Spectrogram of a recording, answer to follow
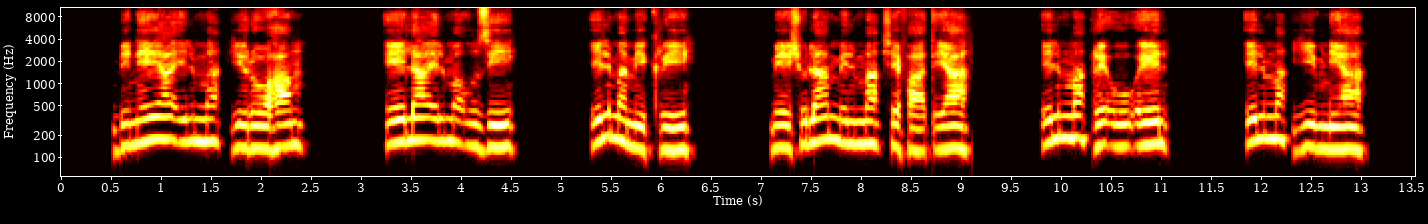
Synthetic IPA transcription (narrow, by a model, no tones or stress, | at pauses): bɪneːjaːɪlmɐjɛɾoːɦaːm | ʔeːlaːɪlmɐʊziː | ɪlmɐmɪkɾiː | meːʃʊlaːmɪlmɐʃɛfaːt̪ʼɪjaː | ʔɪlmɐɾɛʔuːʔeːl | ɪlmɐjɪmnɪjaː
